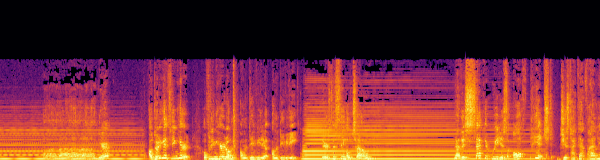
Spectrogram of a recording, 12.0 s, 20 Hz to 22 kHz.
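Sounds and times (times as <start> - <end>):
accordion holding a note: 0.0 - 3.0, 6.0 - 11.1
wavering voice: 0.7 - 2.9, 6.4 - 11.1.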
